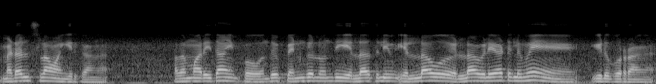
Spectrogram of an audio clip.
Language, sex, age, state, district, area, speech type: Tamil, male, 18-30, Tamil Nadu, Viluppuram, urban, spontaneous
